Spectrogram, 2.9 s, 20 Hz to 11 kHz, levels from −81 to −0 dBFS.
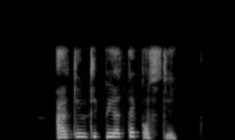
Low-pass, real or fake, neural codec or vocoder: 7.2 kHz; fake; codec, 16 kHz, 4 kbps, FreqCodec, smaller model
